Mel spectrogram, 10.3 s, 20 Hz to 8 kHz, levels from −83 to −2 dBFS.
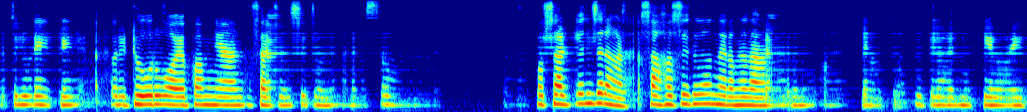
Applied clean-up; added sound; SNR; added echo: neural mask model DeepFilterNet 3.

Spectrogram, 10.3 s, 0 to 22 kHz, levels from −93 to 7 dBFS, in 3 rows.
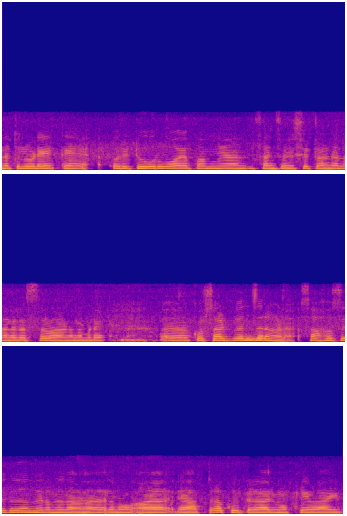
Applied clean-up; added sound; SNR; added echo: neural mask model Resemble Enhance denoiser.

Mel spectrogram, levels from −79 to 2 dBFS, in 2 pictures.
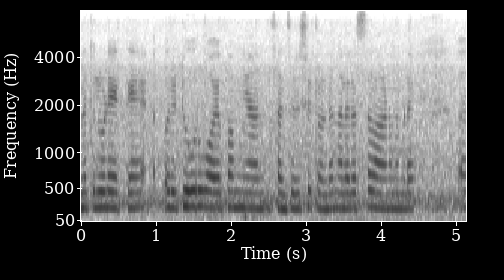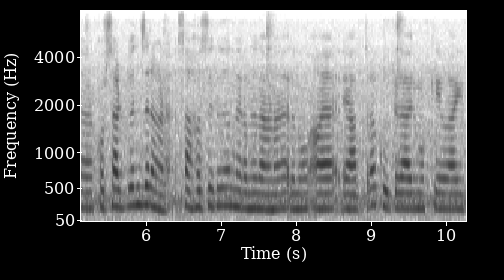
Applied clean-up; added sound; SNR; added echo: none; none; none; none.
